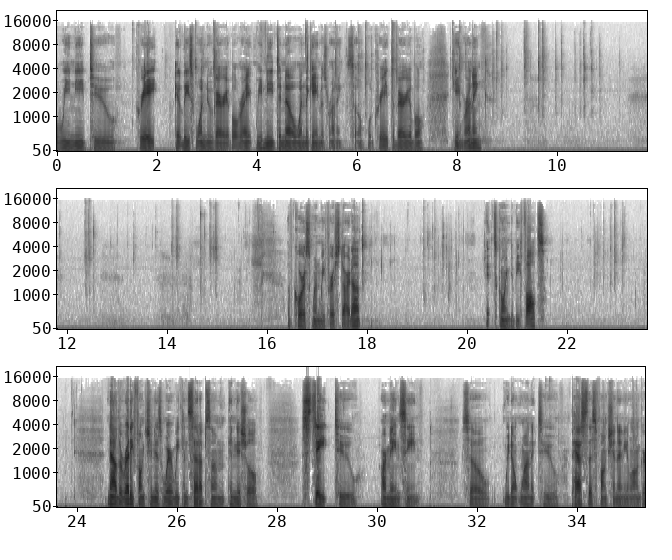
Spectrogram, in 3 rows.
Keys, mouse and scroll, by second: 1.5 click, 3.1 Return, 5.6-12.9 typing, 14.1 space, 14.7 =, 14.8 space, 17.5-20.0 typing, 22.5 Down, 33.4 click, 34.3 BackSpace.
